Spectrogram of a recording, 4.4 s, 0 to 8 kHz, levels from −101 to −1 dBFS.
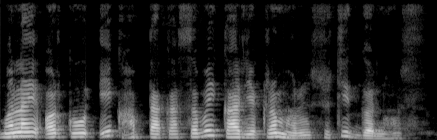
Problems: constant background noise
